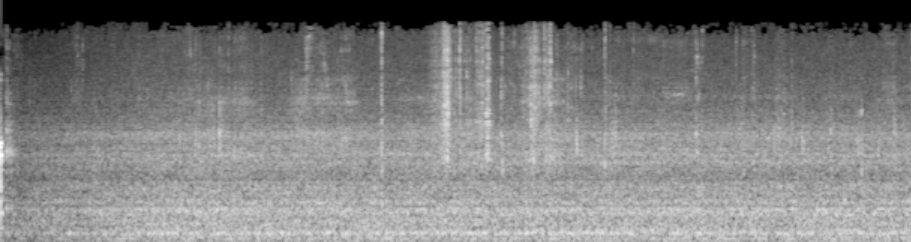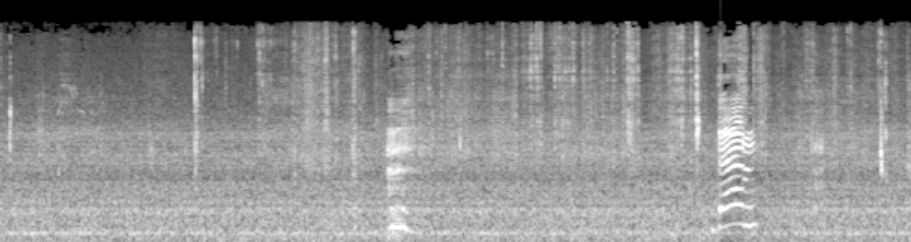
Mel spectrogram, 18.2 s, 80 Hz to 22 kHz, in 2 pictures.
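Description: Steady hum of a car running, heard inside its cabin, rising about a second in and then holding even. Faint scattered clicks of eating and of handling food and a napkin sound over it, with two brief vocal sounds near 13 and 16 seconds in.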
